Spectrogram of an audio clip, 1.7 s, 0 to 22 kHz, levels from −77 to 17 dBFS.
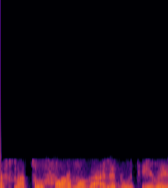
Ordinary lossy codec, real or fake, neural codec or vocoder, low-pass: MP3, 24 kbps; fake; vocoder, 22.05 kHz, 80 mel bands, HiFi-GAN; 3.6 kHz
